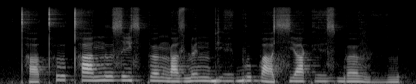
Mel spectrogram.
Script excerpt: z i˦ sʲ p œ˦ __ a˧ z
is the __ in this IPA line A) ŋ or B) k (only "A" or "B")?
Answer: A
